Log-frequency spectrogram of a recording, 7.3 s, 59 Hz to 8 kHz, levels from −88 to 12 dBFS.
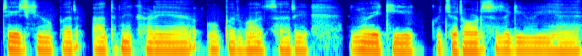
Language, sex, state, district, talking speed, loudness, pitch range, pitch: Hindi, male, Himachal Pradesh, Shimla, 130 wpm, -18 LUFS, 100-105 Hz, 100 Hz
